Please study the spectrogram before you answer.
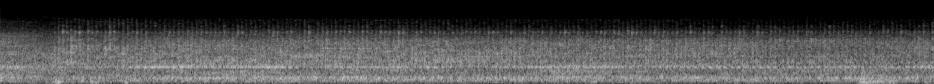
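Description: Engine runs on steadily at idle with an even hum and no misses; it starts and keeps going normally now.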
